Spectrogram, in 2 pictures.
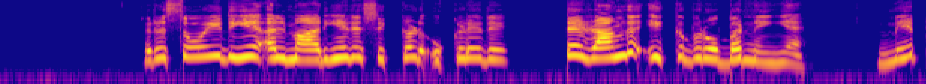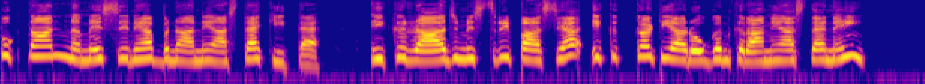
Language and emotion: Dogri, angry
